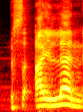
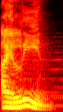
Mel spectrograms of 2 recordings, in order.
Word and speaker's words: Aileen: No, Aileen is how you pronounce her name. It's not Eileen. It's Aileen. It's Aileen, sorry.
